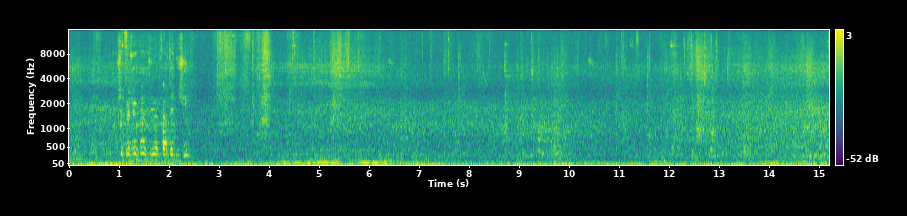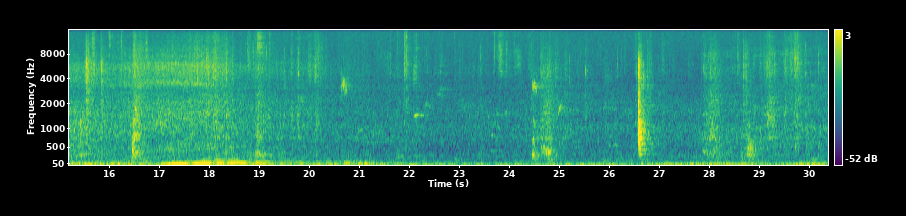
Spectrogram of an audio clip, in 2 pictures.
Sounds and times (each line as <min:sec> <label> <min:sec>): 0:00.0 construction workers renovating side of a building 0:30.3
0:01.0 man walks up to me asking 0:02.6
